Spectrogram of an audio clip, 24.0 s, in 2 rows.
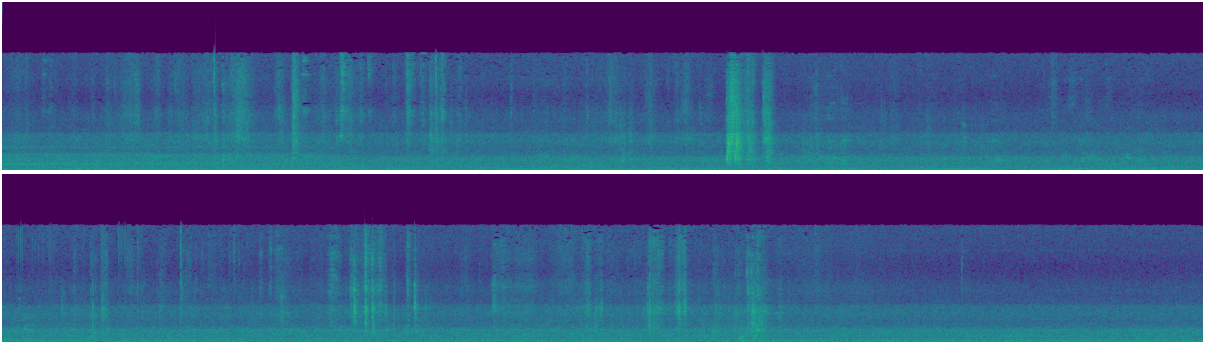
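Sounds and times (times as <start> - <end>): train cabin rumble: 0.0 - 10.0.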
